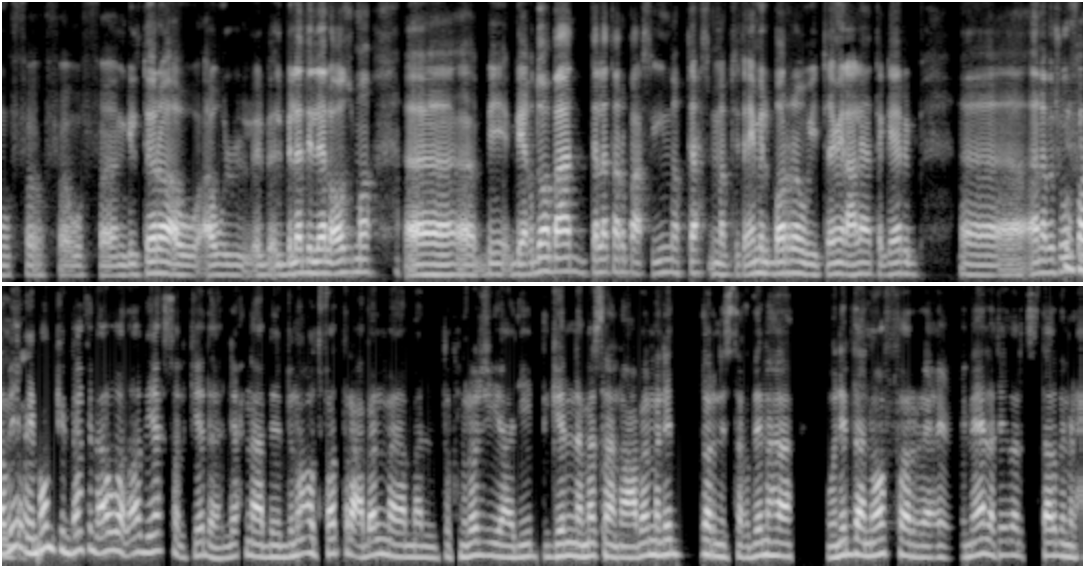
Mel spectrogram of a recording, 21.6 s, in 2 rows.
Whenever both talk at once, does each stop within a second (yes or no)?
yes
